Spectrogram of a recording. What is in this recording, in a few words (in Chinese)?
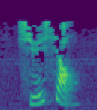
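"学校", Mandarin Chinese; chinese flashcards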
